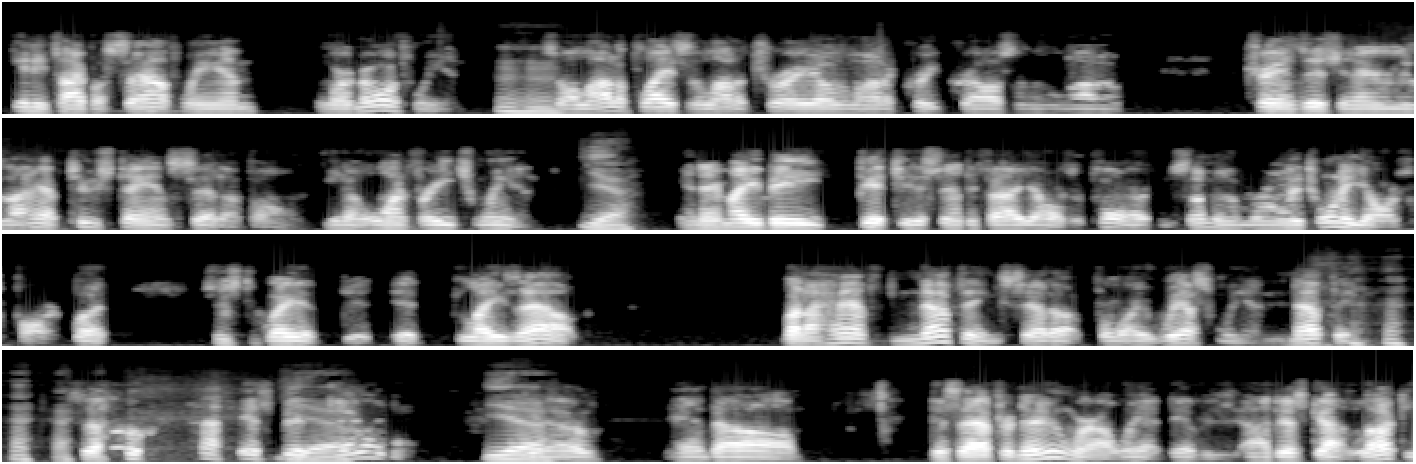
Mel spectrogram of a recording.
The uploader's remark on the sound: We're on the phone. From Clinton, LA.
